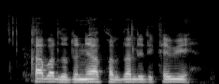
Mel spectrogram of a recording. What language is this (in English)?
Pashto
